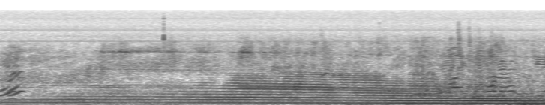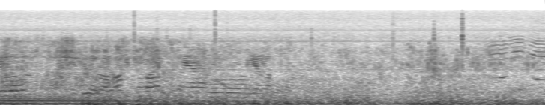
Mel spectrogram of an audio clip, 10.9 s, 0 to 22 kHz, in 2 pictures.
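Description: Van's RV-4 aerobatic plane flying past. Its single piston engine and propeller make a steady drone that swells to its loudest around the middle and slides slowly down in pitch as the plane goes by.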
